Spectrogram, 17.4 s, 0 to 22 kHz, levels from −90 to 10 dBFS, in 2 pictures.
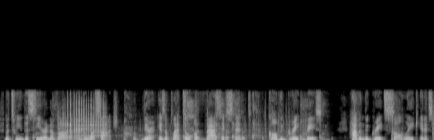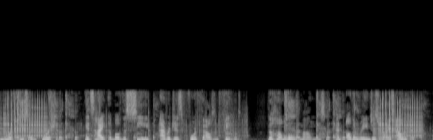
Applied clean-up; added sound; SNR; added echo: none; Cough + Coin (dropping); 8 dB; none.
